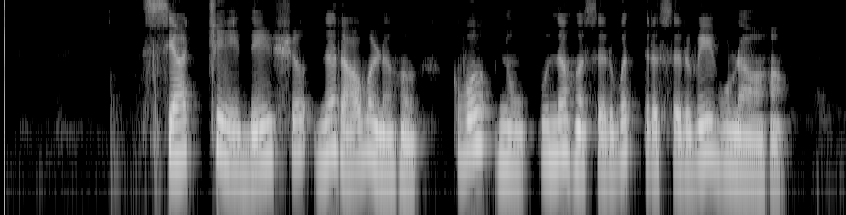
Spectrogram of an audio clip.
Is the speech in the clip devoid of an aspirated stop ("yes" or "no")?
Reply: yes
